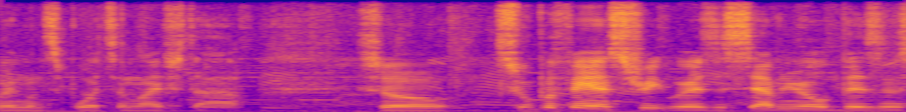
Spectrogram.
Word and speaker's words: Supah Fans: brand in boston called superfan streetwear superfans is misspelled with a boston accent so no r it's s-u-p-a-h-f-a-n-s it identifies our customer tells you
